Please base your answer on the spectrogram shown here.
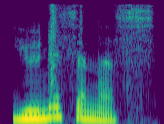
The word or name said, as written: unisonous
